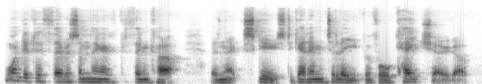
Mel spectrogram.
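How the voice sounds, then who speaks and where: A man reads first-person fiction aloud. His voice sits at an ordinary male pitch and has a strong creak running through it, giving the narration a gravelly grain. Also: animated, quick pace. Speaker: reader of serial fiction. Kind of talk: first-person story reading.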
